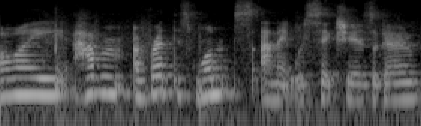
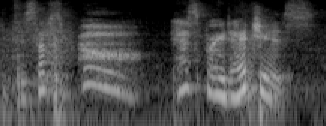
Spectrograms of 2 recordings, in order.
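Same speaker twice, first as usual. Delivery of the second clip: delighted gasp; 6 semitones higher than usual. Real, not acted. Unboxing a special edition.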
